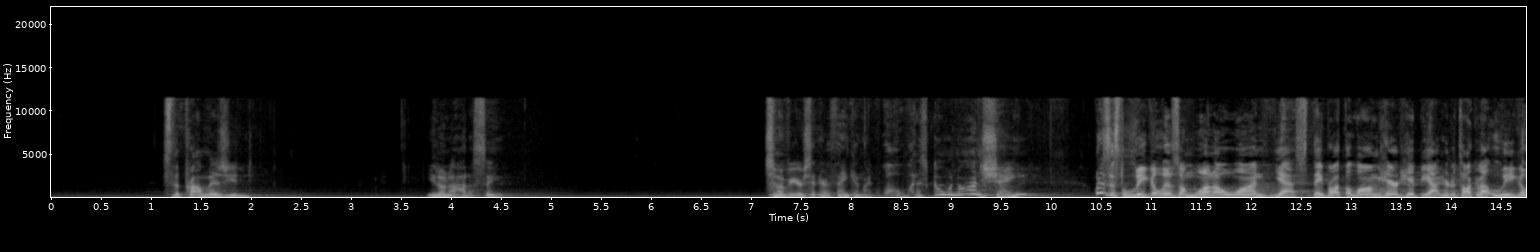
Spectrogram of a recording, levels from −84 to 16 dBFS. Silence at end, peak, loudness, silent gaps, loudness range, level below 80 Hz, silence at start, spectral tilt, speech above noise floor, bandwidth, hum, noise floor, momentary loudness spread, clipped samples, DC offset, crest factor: 0 s; -4 dBFS; -25 LUFS; none; 14 LU; -54 dBFS; 1.15 s; -4.5 dB/octave; 34 dB; 11.5 kHz; none; -59 dBFS; 15 LU; under 0.1%; under 0.1%; 22 dB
